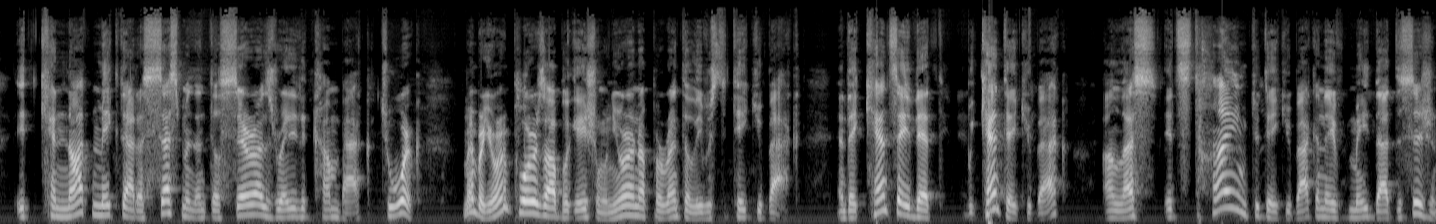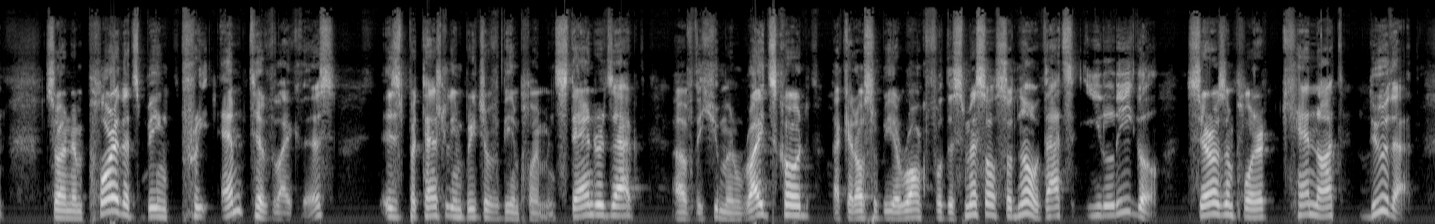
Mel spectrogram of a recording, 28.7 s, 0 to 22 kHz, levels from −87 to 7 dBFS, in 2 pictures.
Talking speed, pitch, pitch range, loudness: 185 wpm, 150 Hz, 130-170 Hz, -17 LUFS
